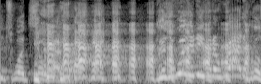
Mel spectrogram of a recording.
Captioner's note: Steph and Elyse laugh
